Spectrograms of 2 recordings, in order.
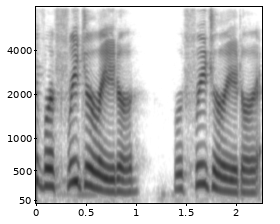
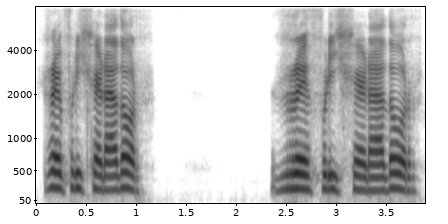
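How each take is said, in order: First: Said in the usual way. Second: Refrigerador with a tapped r, a breathy h for the g, ending -DOR; Spanish refrigerador. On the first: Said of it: "In English, we say". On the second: Shown as a demonstration. Teacher contrasting the Spanish word with English, Spanish sounds. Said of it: "we say".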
